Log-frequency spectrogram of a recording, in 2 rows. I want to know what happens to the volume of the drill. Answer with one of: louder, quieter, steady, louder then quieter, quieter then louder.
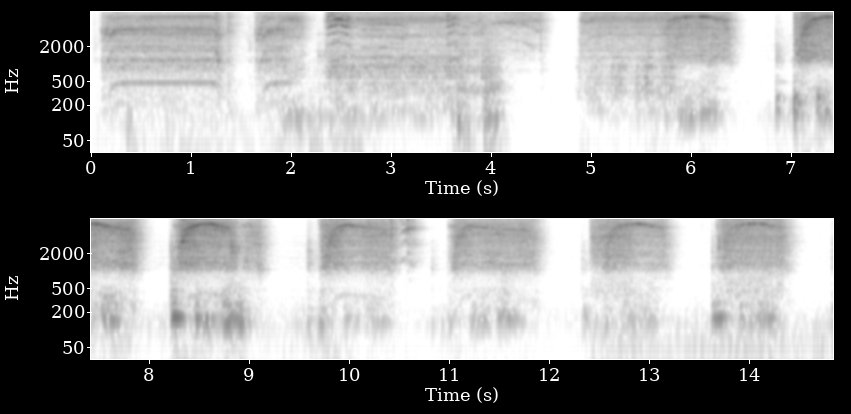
louder then quieter.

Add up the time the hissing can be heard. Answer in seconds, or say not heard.
2 s.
